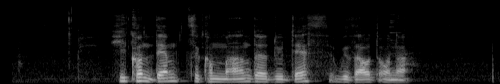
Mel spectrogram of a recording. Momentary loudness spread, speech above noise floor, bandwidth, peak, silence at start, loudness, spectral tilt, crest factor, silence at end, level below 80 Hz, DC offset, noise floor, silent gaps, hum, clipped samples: 9 LU; 37 dB; 15 kHz; -6 dBFS; 1.15 s; -26 LUFS; -7 dB/octave; 22 dB; 0.9 s; -76 dBFS; under 0.1%; -63 dBFS; none; none; under 0.1%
